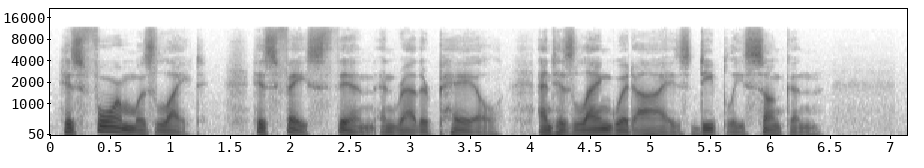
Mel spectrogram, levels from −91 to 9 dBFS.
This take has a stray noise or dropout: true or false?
false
